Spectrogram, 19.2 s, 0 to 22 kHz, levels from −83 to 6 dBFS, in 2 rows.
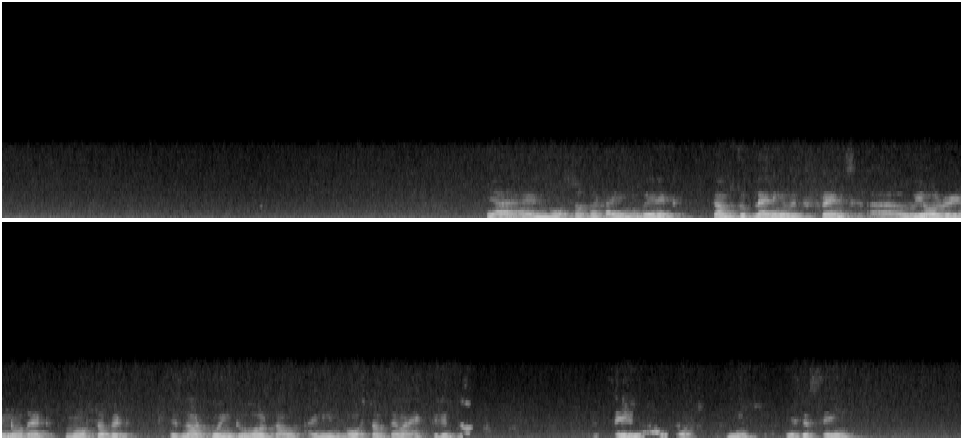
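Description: From 14.18 to 14.97 s the speech drops sharply, by around 30 dB at its deepest. This is speech suppressed in double talk. The echo canceller likely mistook overlapping talk for echo and turned everything down. The drops return at 15.45 to 15.76 s, 15.92 to 16.58 s, 16.79 to 17.09 s and 17.34 to 17.51 s, each shallower, easing to about 10 dB.

Around these gaps, the other side's voice is leaking through. Brief scraps of a second voice appear at 14.23 to 14.29 s, about 15 dB under the speech, and at 15.88 to 15.93 s, about 20 dB under. From 16.55 to 16.76 s it sits about 40 dB under. Loudspeaker echo was likely not fully removed from the microphone.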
